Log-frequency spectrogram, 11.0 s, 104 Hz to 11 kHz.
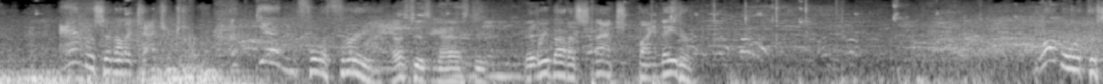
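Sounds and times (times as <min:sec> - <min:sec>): indoor arena noise: 0:00.0 - 0:11.0.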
